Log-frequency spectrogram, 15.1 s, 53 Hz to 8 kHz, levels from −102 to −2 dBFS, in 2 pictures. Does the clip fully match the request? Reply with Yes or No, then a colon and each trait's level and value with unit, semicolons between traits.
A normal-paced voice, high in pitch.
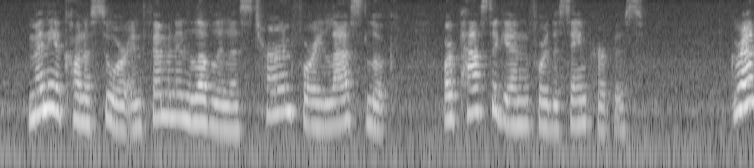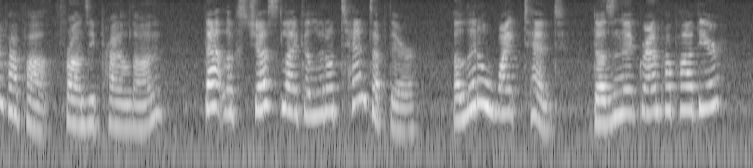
Yes: average, 155 wpm; high, 245 Hz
